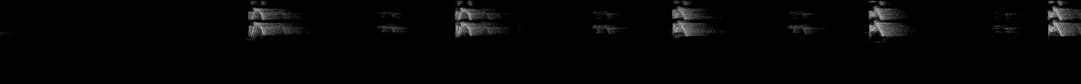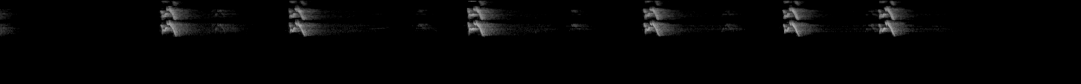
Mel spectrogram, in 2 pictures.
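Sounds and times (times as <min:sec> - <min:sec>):
greenish warbler Phylloscopus trochiloides singing: 0:02.2 - 0:09.2, 0:09.9 - 0:10.9, 0:12.4 - 0:20.0.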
